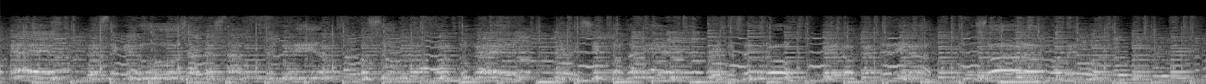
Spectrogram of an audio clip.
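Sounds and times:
live band music over loudspeakers: 0:00.0 - 0:12.0.

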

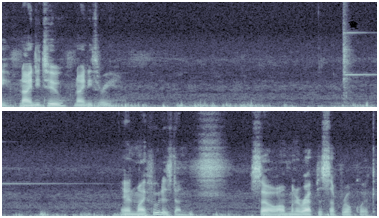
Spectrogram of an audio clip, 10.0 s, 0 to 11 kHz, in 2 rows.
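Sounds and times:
appliance timer beep: 0:04.6 - 0:06.4.

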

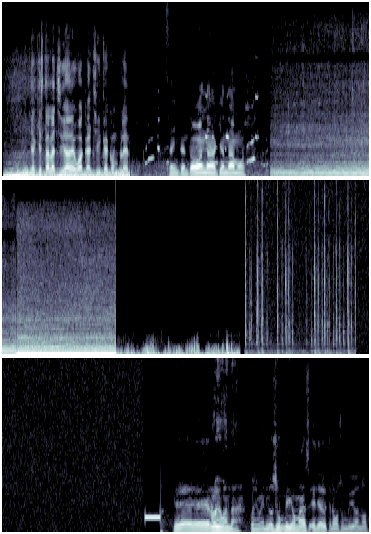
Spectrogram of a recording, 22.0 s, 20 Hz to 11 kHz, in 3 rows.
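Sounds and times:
quad bike engine running: 0:05.4 - 0:09.6
sharp clicks: 0:12.2 - 0:14.5
faint hiss: 0:12.4 - 0:22.0
short steady beep: 0:17.6 - 0:17.9.

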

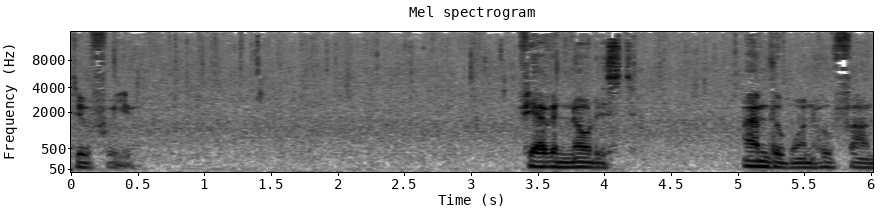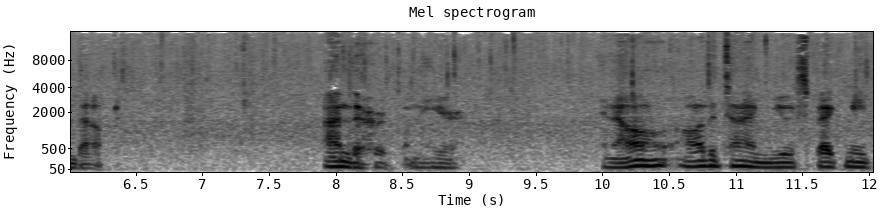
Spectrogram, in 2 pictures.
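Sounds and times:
rain hiss: 0:00.0 - 0:12.0.

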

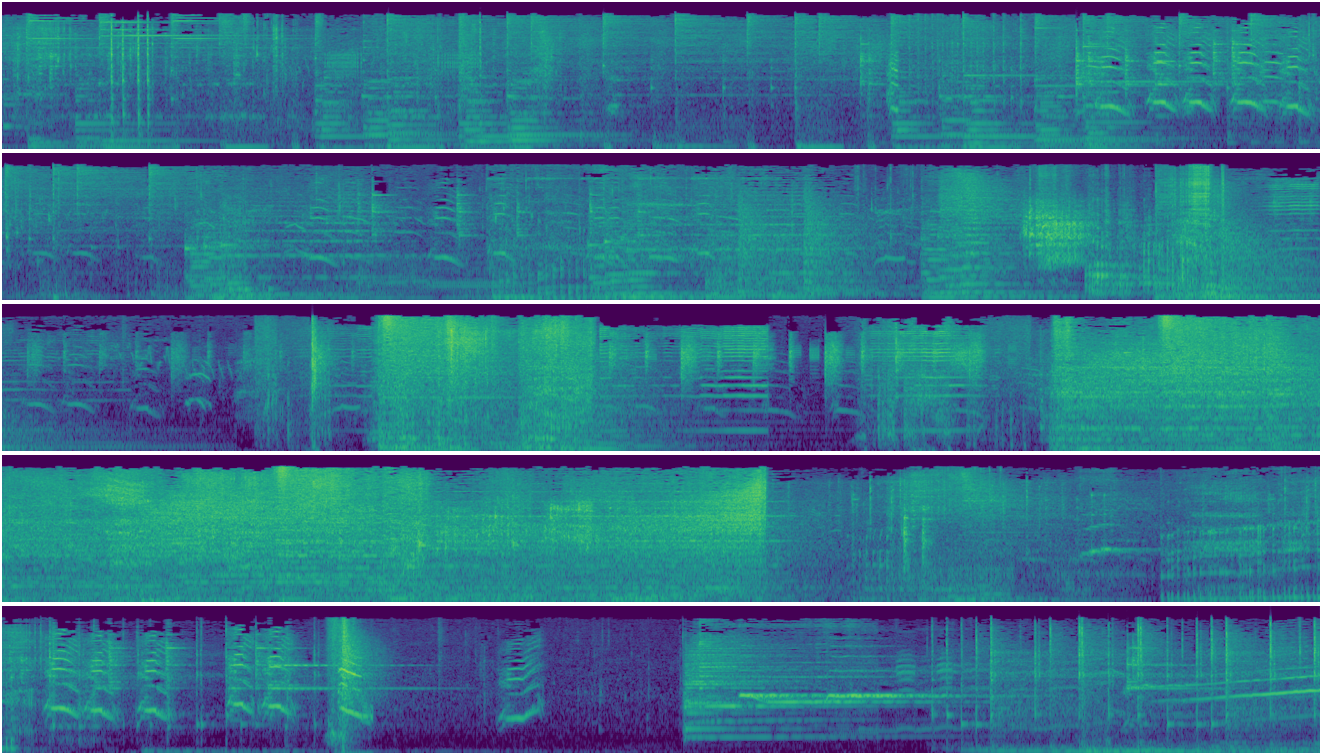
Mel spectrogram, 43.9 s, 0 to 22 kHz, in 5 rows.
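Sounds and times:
background music: 0:00.0 - 0:19.2, 0:19.9 - 0:35.0, 0:39.6 - 0:43.9
cartoon seagulls squawking: 0:07.2 - 0:15.2, 0:17.2 - 0:20.2, 0:39.7 - 0:41.8.

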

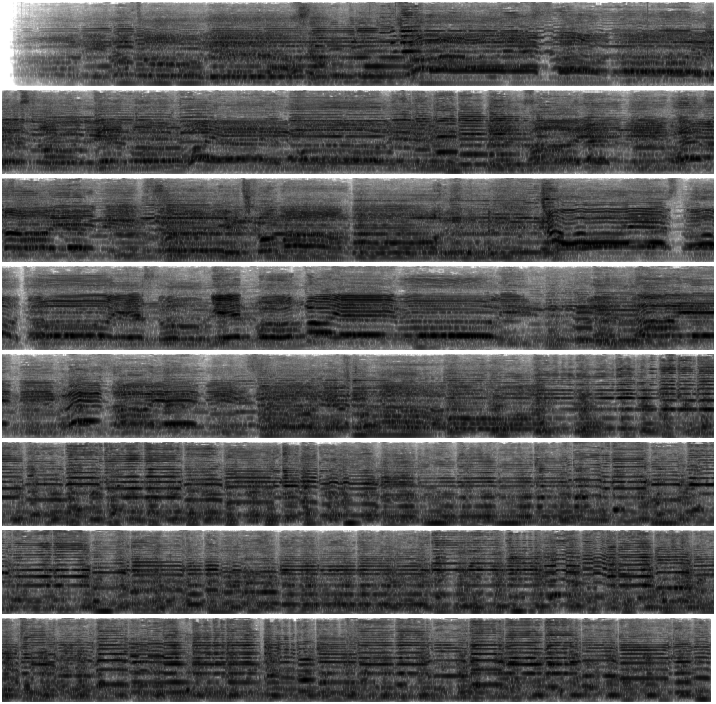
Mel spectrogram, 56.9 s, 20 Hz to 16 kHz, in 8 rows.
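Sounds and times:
men singing: 0:00.2 - 0:34.6, 0:35.2 - 0:39.0, 0:46.2 - 0:56.9
fiddles playing: 0:00.2 - 0:56.9
button accordion: 0:00.4 - 0:56.9
bowed bass line: 0:00.8 - 0:56.9.

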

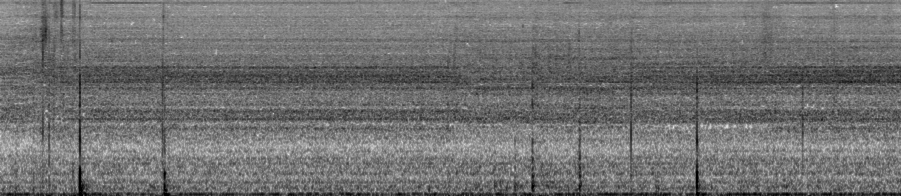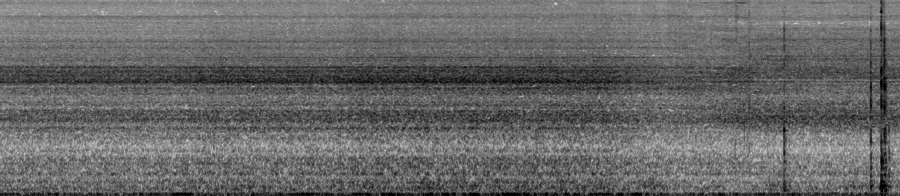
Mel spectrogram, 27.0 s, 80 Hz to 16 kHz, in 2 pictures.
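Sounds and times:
fan hiss: 0:00.0 - 0:27.0.

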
